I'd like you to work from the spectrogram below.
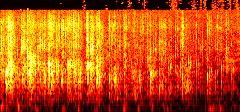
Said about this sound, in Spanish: Gracias a todos los voluntarios, incluido este fabuloso equipo de alabanza, que por cierto es mi favorito, ¿eh? ¿Por qué no les damos a todos ellos un aplauso fuerte de gratitud?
